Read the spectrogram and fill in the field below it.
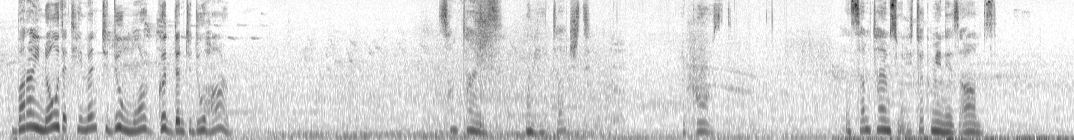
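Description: A woman speaks emotionally, close by.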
